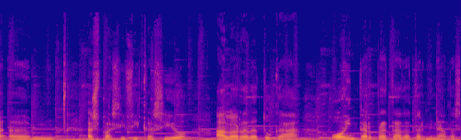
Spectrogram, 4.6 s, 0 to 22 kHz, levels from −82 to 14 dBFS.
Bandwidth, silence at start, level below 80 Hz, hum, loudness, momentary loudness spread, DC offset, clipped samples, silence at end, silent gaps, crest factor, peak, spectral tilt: 19.5 kHz; 0 s; -36 dBFS; none; -22 LUFS; 8 LU; under 0.1%; under 0.1%; 0 s; none; 18 dB; -4 dBFS; -6 dB/octave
